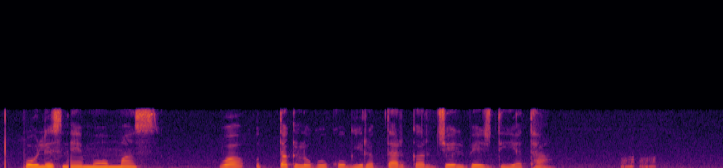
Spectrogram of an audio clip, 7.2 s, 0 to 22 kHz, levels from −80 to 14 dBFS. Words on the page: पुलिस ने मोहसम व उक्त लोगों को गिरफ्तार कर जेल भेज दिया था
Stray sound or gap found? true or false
true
